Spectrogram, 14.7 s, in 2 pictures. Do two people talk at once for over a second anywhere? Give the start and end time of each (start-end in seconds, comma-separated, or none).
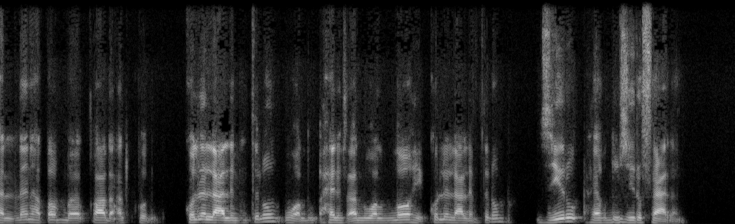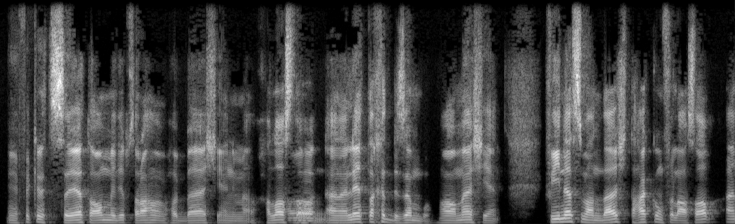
none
